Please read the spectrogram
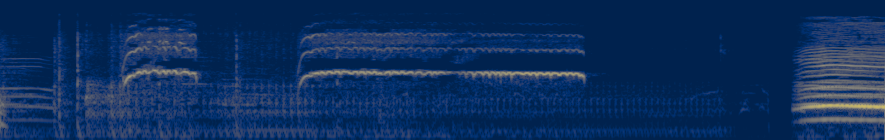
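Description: Referee's whistle giving the game signal: a short blast, then a longer steady blast of about a second and a half.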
